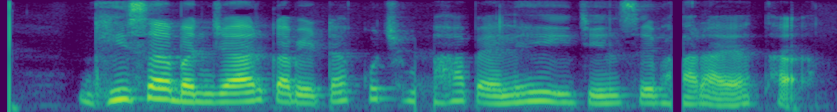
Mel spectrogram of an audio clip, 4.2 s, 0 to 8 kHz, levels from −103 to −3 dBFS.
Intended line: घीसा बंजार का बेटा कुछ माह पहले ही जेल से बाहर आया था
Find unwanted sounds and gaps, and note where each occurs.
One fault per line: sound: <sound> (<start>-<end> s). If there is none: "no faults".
sound: dropout (2.1-2.2 s)
sound: dropout (3.4-3.4 s)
